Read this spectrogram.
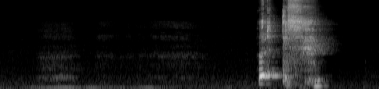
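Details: A sick nonbinary person sneezing, with some harsh coughing elsewhere in the recording: soft breathing, then a single forceful, harsh sneeze with a sharp burst of air.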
